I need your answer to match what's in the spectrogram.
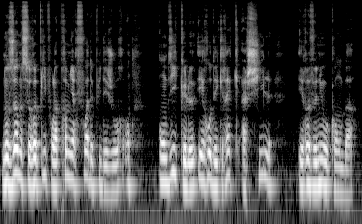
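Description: A man's voice: medium pitch, moderate pace, dark tone, lightly acted. A man voicing a grave old queen mother. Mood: worried.

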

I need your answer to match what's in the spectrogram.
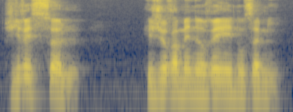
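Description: A man's voice: mid-range voice, steady tone, moderate pace, natural voice. A man voicing a determined hero and leader who speaks firmly, in a storybook reading. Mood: angry, resolute. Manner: firm, forceful.

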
